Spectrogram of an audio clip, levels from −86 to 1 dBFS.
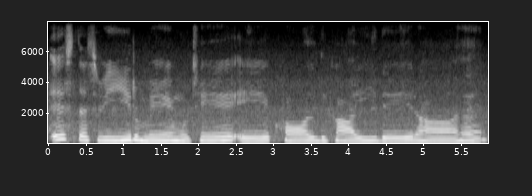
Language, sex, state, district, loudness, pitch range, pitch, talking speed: Hindi, female, Madhya Pradesh, Katni, -12 LUFS, 205-230 Hz, 215 Hz, 100 wpm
